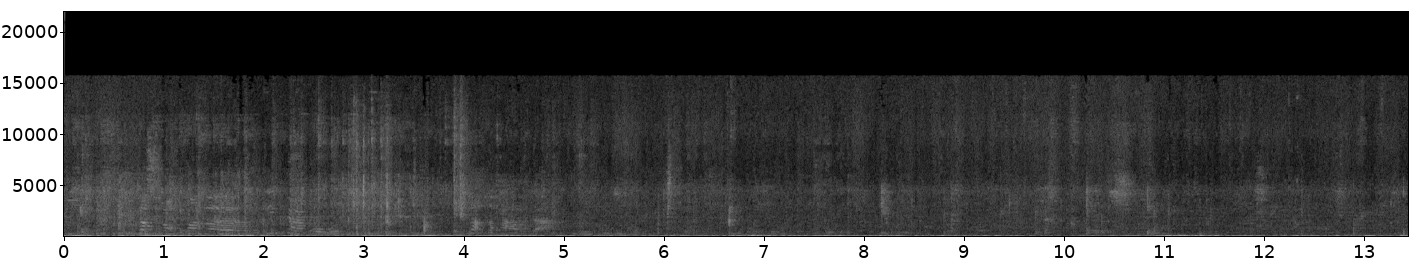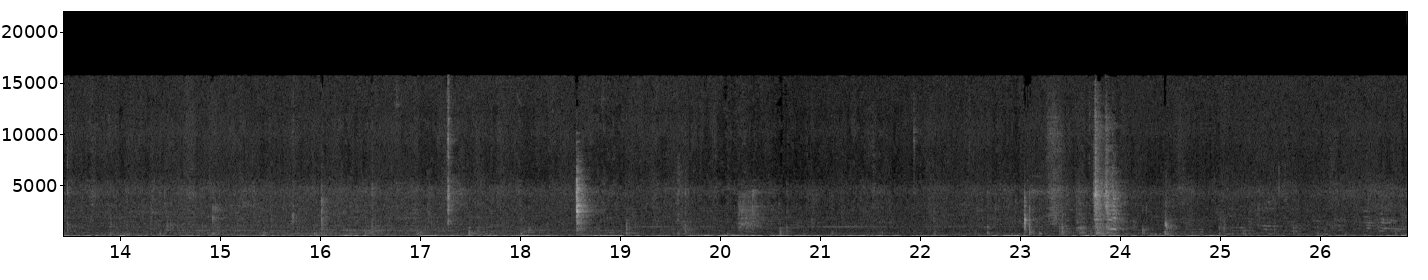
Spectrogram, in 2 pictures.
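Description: Footsteps tap on cobblestones in an outdoor street.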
